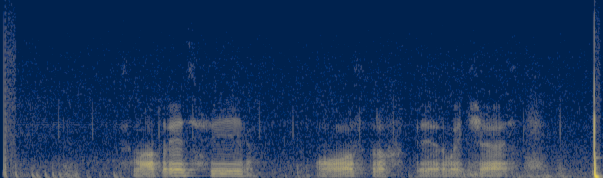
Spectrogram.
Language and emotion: Russian, sad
